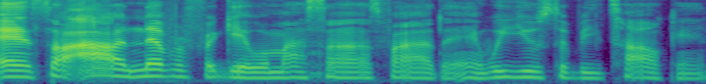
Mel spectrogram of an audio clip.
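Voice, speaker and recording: On a very clean recording with a silent background, a woman speaks at a fairly quick pace with vocal fry. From Chicago. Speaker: live stream show host. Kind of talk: casual chat.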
